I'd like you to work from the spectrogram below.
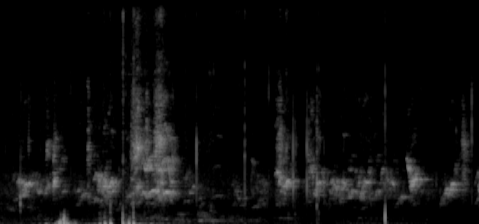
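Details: Tame budgies give softer twittering and scattered sharp chirps amid rustling, a few low knocks and clicks early on, then quieter chatter.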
